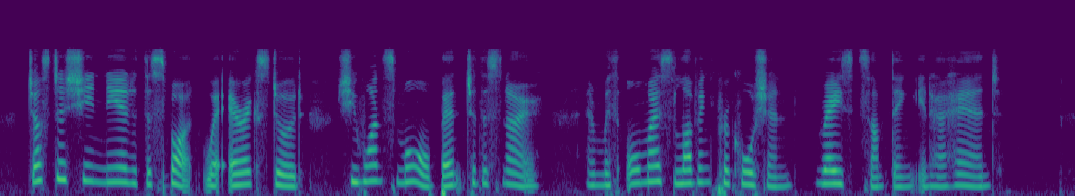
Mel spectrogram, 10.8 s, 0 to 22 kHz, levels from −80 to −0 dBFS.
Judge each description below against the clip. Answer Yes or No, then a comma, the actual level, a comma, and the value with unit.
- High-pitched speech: Yes, very high, 255 Hz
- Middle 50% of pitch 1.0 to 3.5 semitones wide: No, average, 4.8 semitones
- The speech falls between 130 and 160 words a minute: Yes, average, 145 wpm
